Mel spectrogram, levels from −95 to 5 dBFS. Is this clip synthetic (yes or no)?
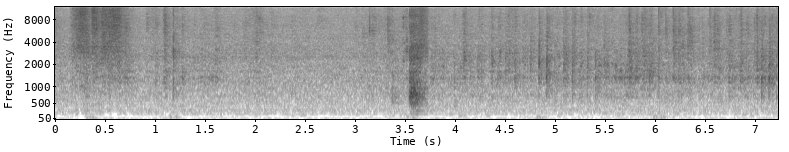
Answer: no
